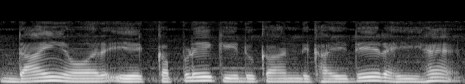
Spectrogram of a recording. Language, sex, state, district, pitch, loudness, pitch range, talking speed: Hindi, male, Uttar Pradesh, Lucknow, 135 Hz, -11 LUFS, 135-160 Hz, 130 wpm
